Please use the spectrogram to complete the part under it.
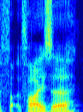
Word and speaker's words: Pfizer: Tried to think of a joke about the Pfizer one, about something about the Pfizer comes with a silent P.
